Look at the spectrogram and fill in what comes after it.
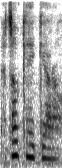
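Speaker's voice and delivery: gentle, soft, comforting, reassuring whisper. Reaching down to an unconscious animal companion, hands in its fur: whispering. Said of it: "put my hands in his fur and whisper to him".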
